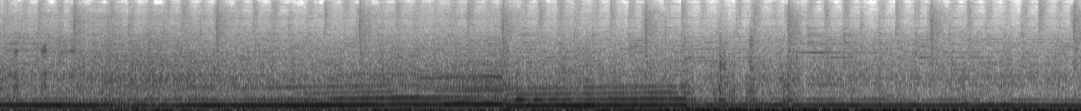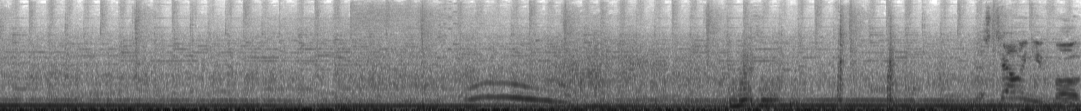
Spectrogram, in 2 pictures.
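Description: A Ram TRX with a Hemi engine revs loudly and steadily close by, its tone climbing in stepped pulls and sagging between them, while someone speaks over it.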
